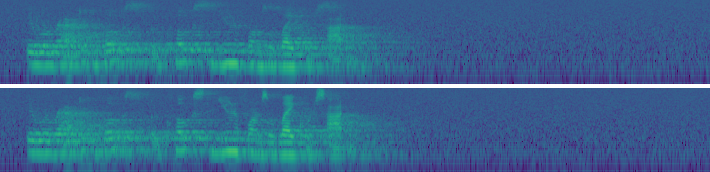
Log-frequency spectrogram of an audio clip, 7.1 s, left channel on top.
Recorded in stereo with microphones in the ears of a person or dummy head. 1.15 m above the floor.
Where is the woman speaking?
5° left (ahead or behind), 3.5 m; by 3.6 s 80° right, 2.0 m.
